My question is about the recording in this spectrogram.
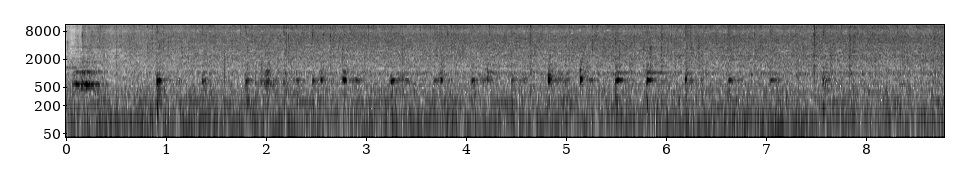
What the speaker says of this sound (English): we're going to saute the first onions for about 4 minutes until they soften up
